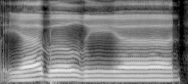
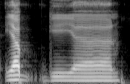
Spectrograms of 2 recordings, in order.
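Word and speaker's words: يَبْغِيَانِ: yaitu bacaan yang memantul maka kesalahan yang terjadi dalam membaca huruf qalqala yang pertama dia tidak memantulkannya misalnya yabgian n itu dia kurang tepat yang kedua menambahkan Hamzah ini kesalahan Juga misalnya yaban nah ini juga kesalahan yang seling terjadi atau dia putus yabanah harusnya dia tetap mengalir berjalan dan tidak boleh putus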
